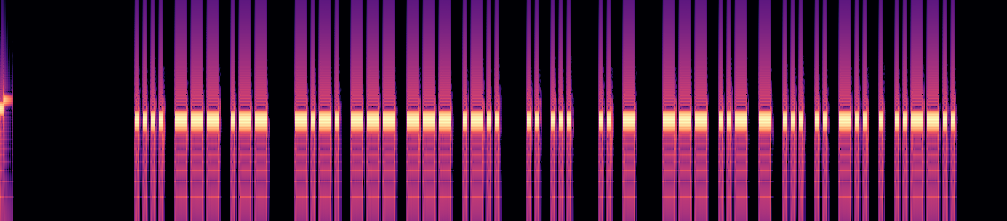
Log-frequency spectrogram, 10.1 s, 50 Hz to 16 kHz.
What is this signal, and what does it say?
Morse code, heard as a keyed tone, about 29 wpm, 700 Hz. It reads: HOW COOL IS IT OUTSIDE?
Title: Sentences from Top 1200 Words 30wpm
